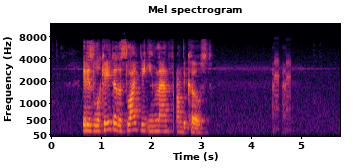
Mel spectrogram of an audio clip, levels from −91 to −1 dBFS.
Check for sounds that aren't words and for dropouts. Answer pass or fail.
fail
